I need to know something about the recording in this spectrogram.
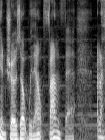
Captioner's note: none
